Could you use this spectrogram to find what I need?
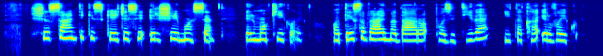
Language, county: Lithuanian, Alytus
